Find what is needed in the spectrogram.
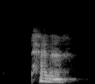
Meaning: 1. One who pens; a writer 2. A case for holding pens
- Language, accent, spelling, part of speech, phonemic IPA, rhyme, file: English, Southern England, penner, noun, /ˈpɛnə(ɹ)/, -ɛnə(ɹ), LL-Q1860 (eng)-penner.wav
